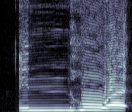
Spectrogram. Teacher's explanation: اظہار کا معنی ہے ظاہر کرنا، تو ہم نون کو ظاہر کریں گے اور بغیر غنہ سے یہ حکم کو ادا کریں گے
